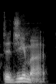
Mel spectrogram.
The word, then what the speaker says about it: Dejima: the Dutch trading post called Dejima. I don't know how you pronounce it. – Dejima.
